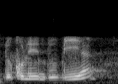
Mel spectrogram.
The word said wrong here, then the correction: Doumbouya: Mamadi Doumbouya.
